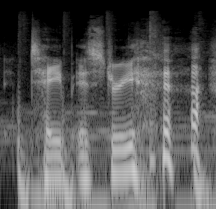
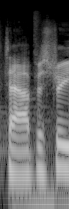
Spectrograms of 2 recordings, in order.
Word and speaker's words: tapestry: I used to think that tapestry was pronounced tape-istry, but found out it was tapestry.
